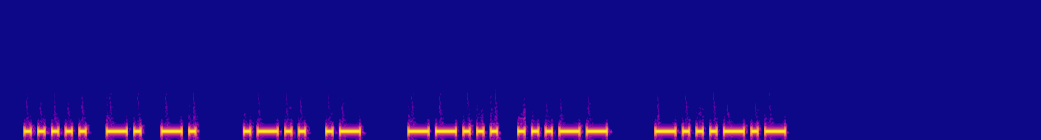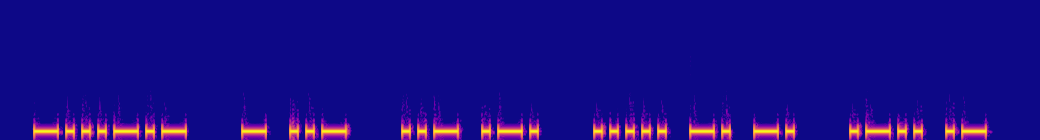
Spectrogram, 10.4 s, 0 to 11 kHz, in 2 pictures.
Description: Morse code, heard as a keyed tone, about 36 wpm, 700 Hz. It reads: 5NN LA 73 <BK> <BK> TU UR 5NN LA
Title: Speed-Racing Common QSO Phrases - 30wpm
